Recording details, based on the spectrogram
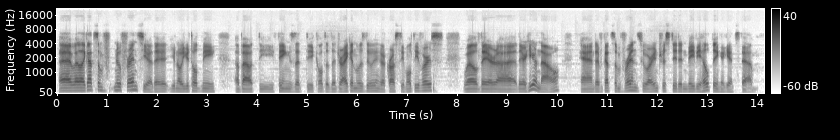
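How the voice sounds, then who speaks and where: A man plays a helpful, simple-hearted female adventurer at a tabletop game. The voice is low and informal, earnest and full of hesitations. It sounds dry and slightly dull, over music. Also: fairly bright tone, clean tone, dry recording, close to an everyday voice. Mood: friendly, unsure. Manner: halting, plain-spoken, informal. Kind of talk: tabletop role-play.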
